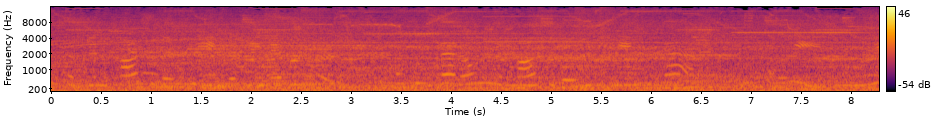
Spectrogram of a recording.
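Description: Experimental electronic noise music: layered synthesizer drones with held high tones and many short swooping pitch glides over a dense low rumble, steady in level.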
